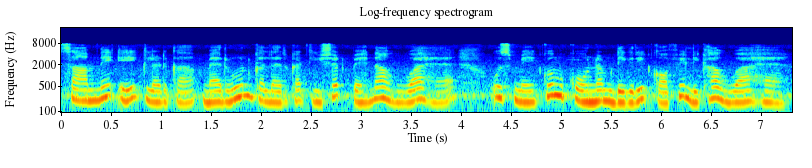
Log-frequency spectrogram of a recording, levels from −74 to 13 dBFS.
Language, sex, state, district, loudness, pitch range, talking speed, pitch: Hindi, female, Uttar Pradesh, Lucknow, -13 LUFS, 180-235 Hz, 145 wpm, 195 Hz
